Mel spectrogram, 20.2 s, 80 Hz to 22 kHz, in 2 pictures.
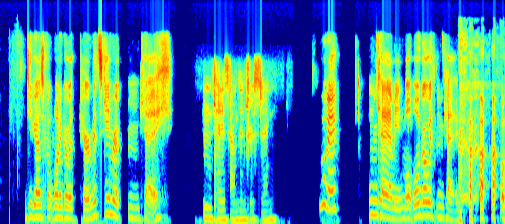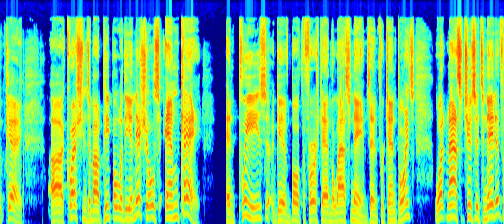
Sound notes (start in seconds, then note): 9.2 laughing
